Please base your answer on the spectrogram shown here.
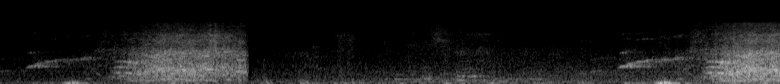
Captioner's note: class laughs with relief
